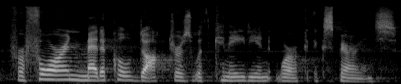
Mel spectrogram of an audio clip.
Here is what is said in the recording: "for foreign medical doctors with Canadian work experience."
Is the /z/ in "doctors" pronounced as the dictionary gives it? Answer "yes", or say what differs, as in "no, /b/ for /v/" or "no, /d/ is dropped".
yes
